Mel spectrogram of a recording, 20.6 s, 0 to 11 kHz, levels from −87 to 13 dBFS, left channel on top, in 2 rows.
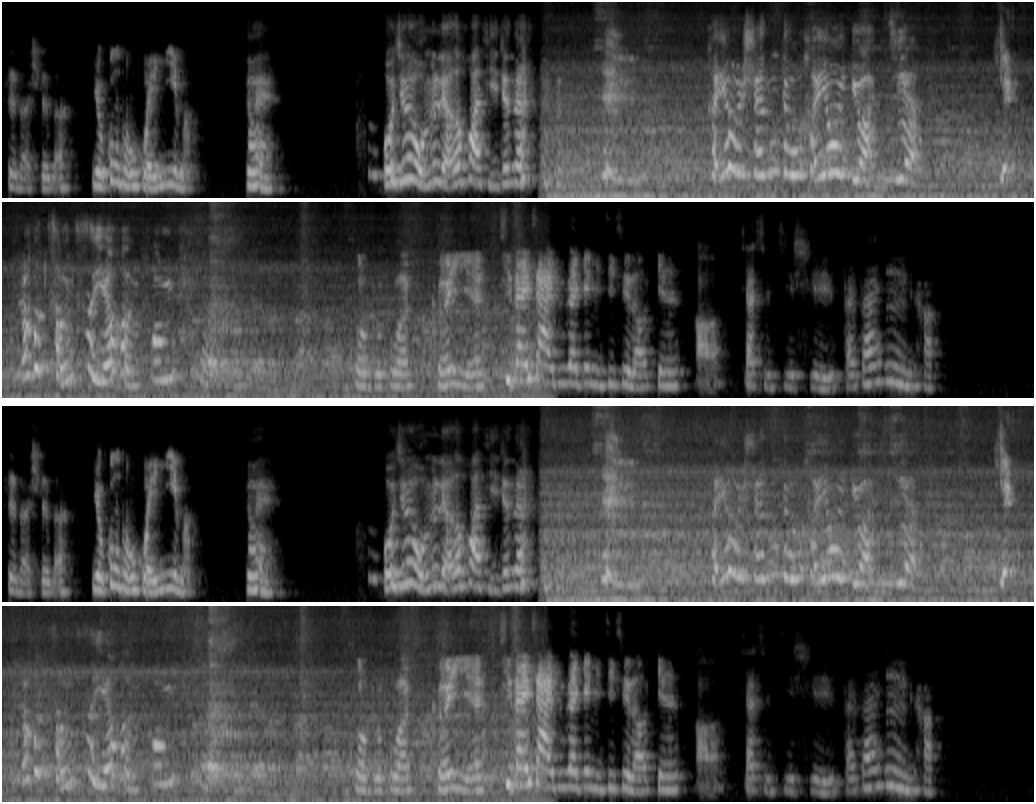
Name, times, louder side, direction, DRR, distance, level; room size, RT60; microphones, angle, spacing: voice 1, 0.1-0.6 0.9-1.9 6.0-6.4 10.0-10.1 13.8-17.1 19.1-19.6, right 2 dB, 15° right, 0.4 m, -27 dB
voice 2, 3.7-5.7 7.0-9.2 10.5-12.5 17.3-17.5 17.7-19.1, left 3 dB, 35° left, 0.6 m, -25 dB
sound 1, 5.4-15.8, right 2 dB, 65° right, 2.6 m, -34 dB
8.4 x 6.9 x 2.8 m
head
